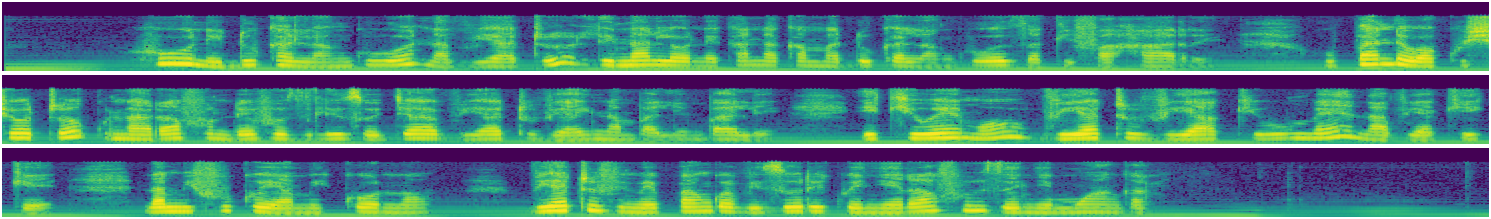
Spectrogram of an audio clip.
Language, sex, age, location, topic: Swahili, female, 25-35, Nairobi, finance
